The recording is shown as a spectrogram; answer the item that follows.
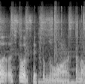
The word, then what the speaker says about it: noir: Pixel Neer. Noir. Sorry. Noir. I'm pronouncing it wrong. I don't know how you get new Rir with an I in there. That's weird. But yeah, noir.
